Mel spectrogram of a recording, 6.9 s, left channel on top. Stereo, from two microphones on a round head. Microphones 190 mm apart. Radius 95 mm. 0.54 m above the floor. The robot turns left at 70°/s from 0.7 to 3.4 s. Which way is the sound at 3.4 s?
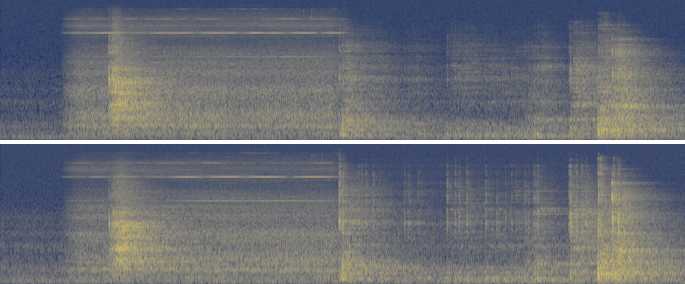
55° right (ahead or behind).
